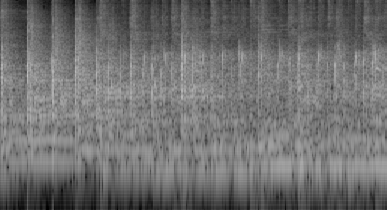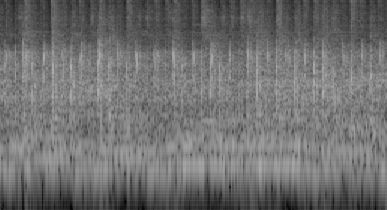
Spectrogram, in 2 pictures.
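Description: Live street flamenco: a flamenco guitar plays under the dancer's fast, dense heel-and-toe footwork (zapateado) on a wooden dance board, the taps running many to the second, with a few louder stamps in the first second.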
